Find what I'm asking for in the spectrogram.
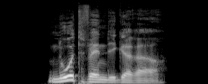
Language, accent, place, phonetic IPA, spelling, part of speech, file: German, Germany, Berlin, [ˈnoːtvɛndɪɡəʁɐ], notwendigerer, adjective, De-notwendigerer.ogg
- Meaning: inflection of notwendig: 1. strong/mixed nominative masculine singular comparative degree 2. strong genitive/dative feminine singular comparative degree 3. strong genitive plural comparative degree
